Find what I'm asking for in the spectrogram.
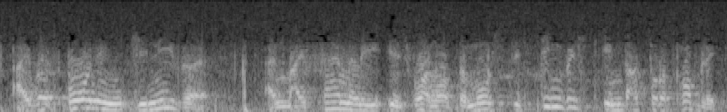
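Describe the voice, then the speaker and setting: A man's voice: mid-range voice, dark tone. A man playing a tormented, guilt-ridden scientist nobleman in formal, theatrical old-time radio drama style. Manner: grave, melodramatic, formal theatrical diction. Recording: dull, noisy old radio recording.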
